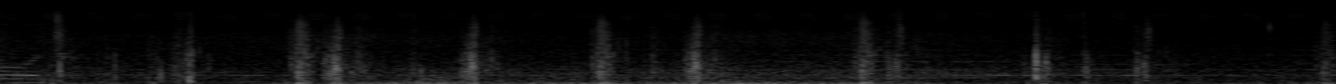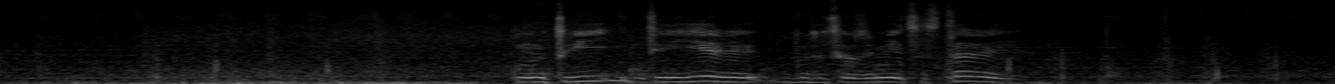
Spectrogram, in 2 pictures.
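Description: Armoured footsteps crunch on snow and stone.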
